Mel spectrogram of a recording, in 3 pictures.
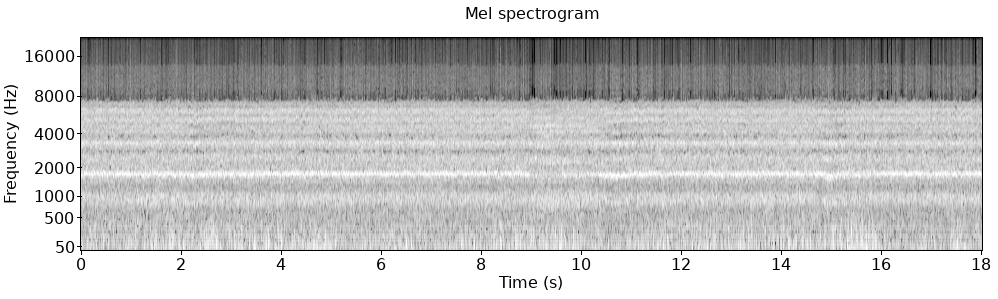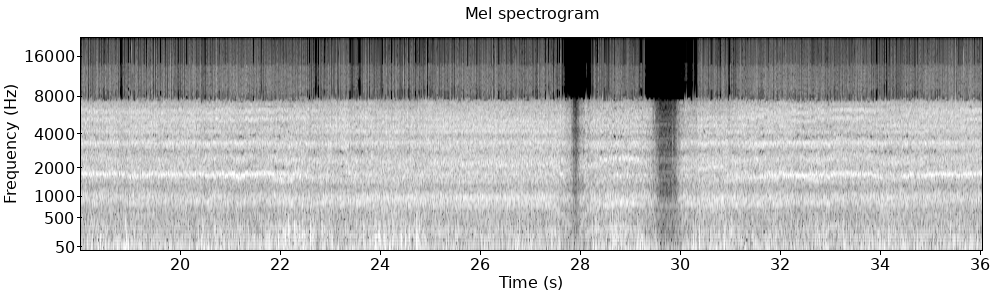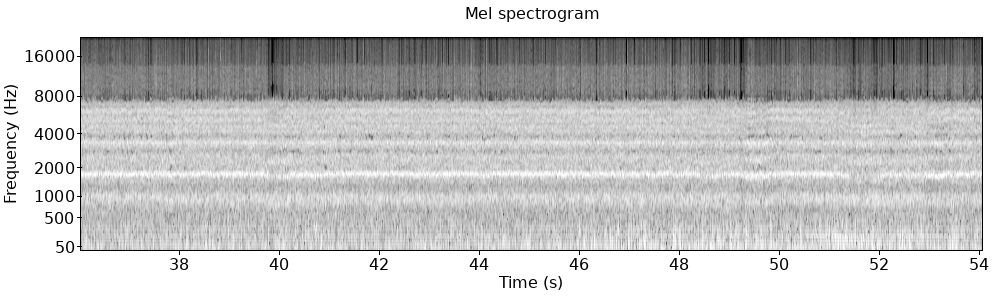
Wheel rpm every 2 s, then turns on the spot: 230, 230, 230, 230, 230, 230, 230, 230, 230, 230, 230, 210, 210, 180, 110, 190, 220, 230, 230, 230, 230, 230, 230, 240, 230, 230, 230.
none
